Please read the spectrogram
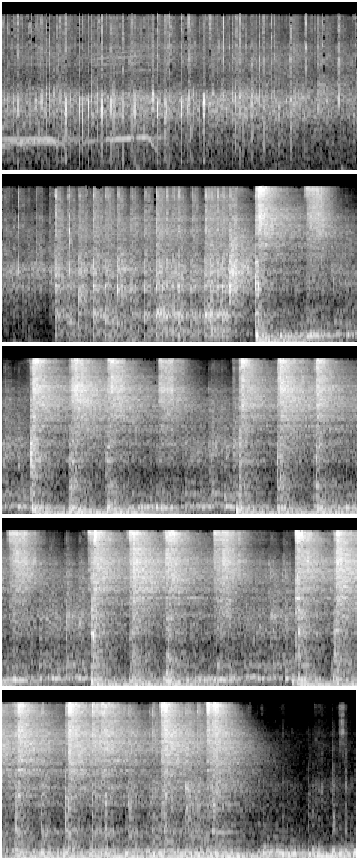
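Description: Marching percussion battery (snare drums, tenor drums, bass drums and cymbals) playing together. It opens with quicker, quieter drumming, and about eight seconds in the deep drums come in and the sound grows louder and fuller.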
